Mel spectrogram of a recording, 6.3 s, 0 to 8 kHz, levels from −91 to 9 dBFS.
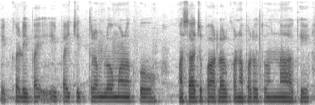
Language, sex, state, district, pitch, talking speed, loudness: Telugu, female, Telangana, Hyderabad, 115 Hz, 65 wpm, -20 LUFS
